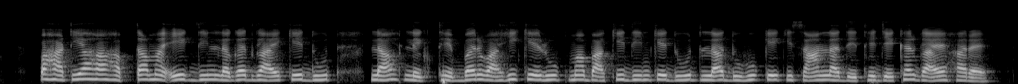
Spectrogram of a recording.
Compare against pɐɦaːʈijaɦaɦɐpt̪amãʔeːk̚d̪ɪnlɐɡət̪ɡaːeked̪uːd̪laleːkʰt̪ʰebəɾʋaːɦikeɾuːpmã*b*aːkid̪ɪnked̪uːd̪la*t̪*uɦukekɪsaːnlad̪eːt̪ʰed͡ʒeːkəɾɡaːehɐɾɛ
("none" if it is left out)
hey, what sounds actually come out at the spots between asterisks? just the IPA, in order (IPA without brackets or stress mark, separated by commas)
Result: b, d̪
